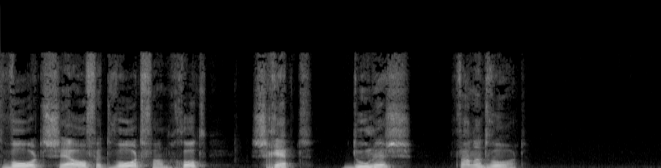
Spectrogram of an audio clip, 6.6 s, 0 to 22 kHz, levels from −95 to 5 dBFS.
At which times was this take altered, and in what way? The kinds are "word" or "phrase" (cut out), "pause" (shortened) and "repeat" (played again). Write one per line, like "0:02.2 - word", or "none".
none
